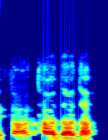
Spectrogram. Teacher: तो हमारी जीभ दांत को टच कर रही है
